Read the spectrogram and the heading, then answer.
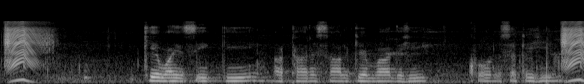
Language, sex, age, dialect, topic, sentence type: Magahi, male, 25-30, Northeastern/Surjapuri, banking, question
